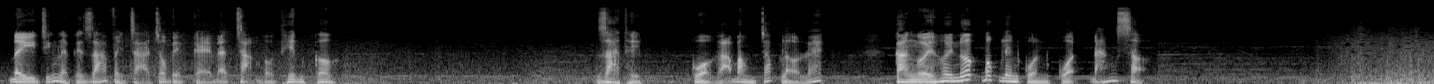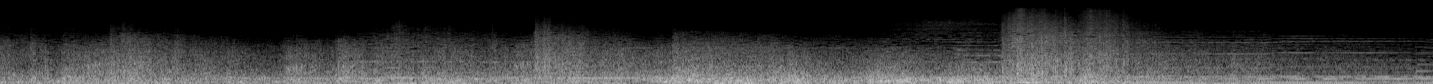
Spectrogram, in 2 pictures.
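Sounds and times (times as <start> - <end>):
speech: 0.1 - 3.5, 6.0 - 8.4, 9.0 - 11.5
thunder and lightning strikes: 0.9 - 6.5, 13.0 - 28.5.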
